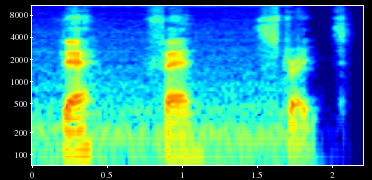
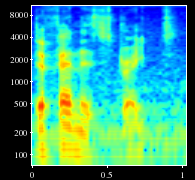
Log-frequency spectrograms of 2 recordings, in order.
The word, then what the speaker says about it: defenestrate: Defenestrate. Yeah. Fen is straight. Defenestrate. Defenestrate. There you go.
